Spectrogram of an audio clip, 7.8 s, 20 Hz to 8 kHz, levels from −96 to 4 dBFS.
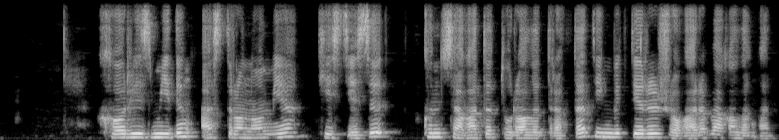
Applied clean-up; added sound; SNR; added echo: none; none; none; none.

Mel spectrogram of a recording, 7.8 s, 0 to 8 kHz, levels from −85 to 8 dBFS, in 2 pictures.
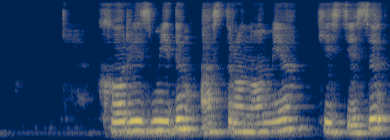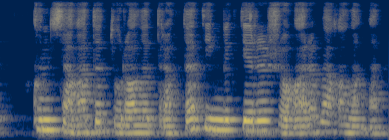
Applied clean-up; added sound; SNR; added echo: none; none; none; reverberation time 0.5 s.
